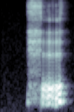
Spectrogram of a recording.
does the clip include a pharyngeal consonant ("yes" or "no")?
no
